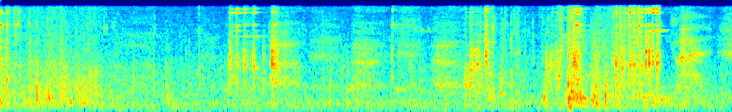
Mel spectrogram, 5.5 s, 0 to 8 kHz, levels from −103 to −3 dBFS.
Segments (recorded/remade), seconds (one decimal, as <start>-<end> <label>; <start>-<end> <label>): 0.0-0.7 recorded; 0.7-1.6 remade; 1.6-3.3 recorded; 3.3-5.1 remade; 5.1-5.5 recorded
